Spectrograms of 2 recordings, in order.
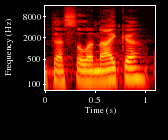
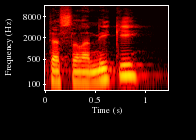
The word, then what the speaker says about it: Thessaloniki: Thessalonica, or I think the Greeks pronounce it Thessaloniki.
